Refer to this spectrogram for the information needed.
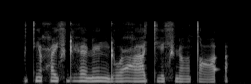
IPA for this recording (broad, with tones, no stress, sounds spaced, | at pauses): tʲ õ˧ ħ e˥˩ sʲ ɖʱ ɛ˥˩ ɳ ẽ˥˩ ŋ ɖ o˨˩˦ ʕ a˨˥ tʲ a˨˥ sʲ ɳ õ˨˩˦ tˤ a˨˩˦ ʔ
